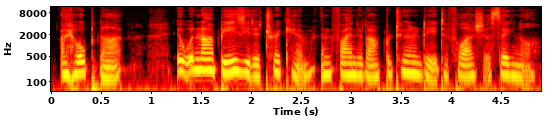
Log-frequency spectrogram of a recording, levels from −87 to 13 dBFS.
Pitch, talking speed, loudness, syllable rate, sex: 165 Hz, 235 wpm, -18 LUFS, 6.3 syllables/s, female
